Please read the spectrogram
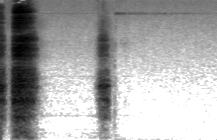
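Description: A person's short, sharp breath, like a gasp or sigh, right at the start, then a fainter short breath about a second in.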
